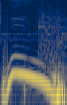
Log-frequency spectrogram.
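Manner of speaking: high, held whoop; mock yell. Brigand yelling in the orc's face, high whoop. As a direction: whoop like you're joining the orcs. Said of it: "between me yelling".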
